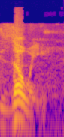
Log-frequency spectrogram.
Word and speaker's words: Xoey: spells it X-O-E-Y, pronounced like Zoe.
